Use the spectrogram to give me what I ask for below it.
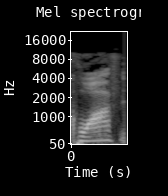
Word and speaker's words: coif: He's like, you hide that coif. Is that how you say it? Coif? – Yeah.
